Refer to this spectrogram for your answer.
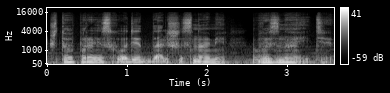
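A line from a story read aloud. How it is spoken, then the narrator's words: Sad statement. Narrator (Russian): печально сообщил Зозо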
